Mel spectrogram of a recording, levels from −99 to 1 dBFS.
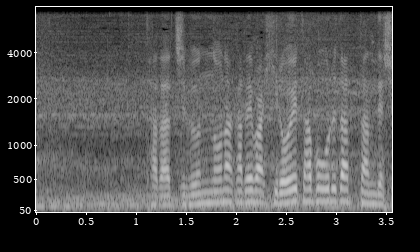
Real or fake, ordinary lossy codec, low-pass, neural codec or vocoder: real; none; 7.2 kHz; none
